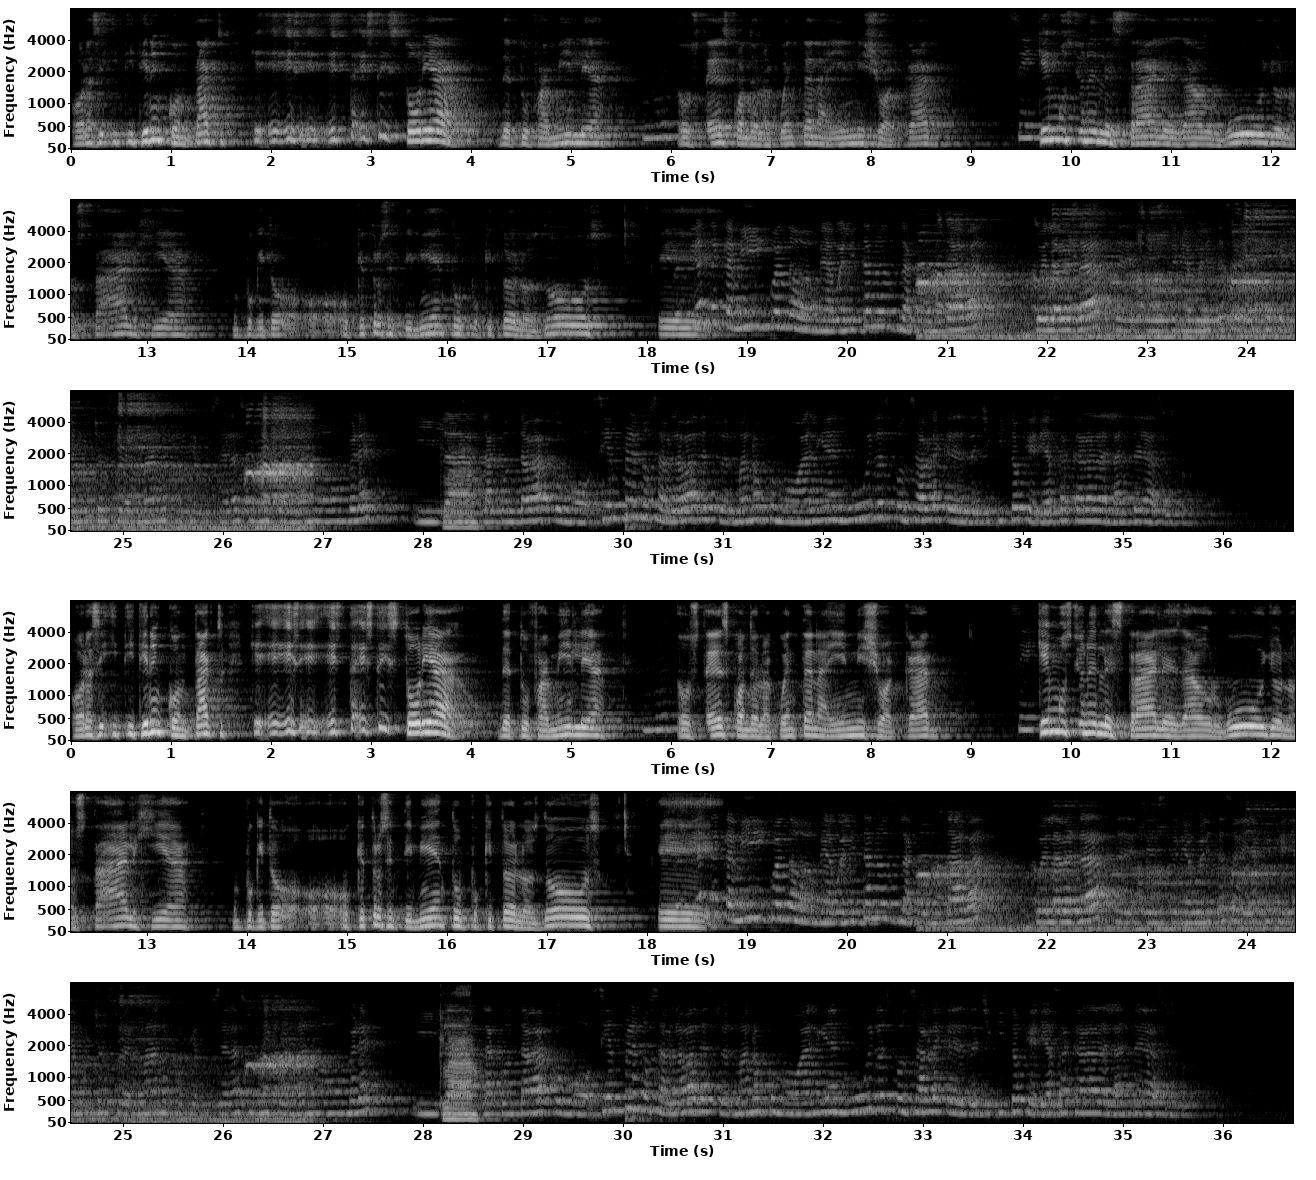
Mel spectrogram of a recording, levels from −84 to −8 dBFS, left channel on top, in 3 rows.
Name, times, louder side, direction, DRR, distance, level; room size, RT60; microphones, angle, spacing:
voice 1, 0.0-5.4 6.1-8.7 9.7-13.4 13.9-17.5 18.1-18.7 28.2-28.5, right 6 dB, 50° right, 14 dB, 0.3 m, -32 dB
voice 2, 5.7-6.0 9.4-9.6 18.3-21.4 21.9-27.5 27.9-35.6, left 1 dB, 25° left, -2 dB, 1.5 m, -44 dB
sound 1, 20.7-26.9, left 5 dB, 65° left, 0.5 m, -44 dB
13.0 x 9.0 x 3.2 m, 1.3 s
head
